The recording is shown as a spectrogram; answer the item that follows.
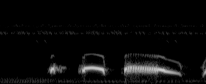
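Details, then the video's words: Lure spotted dove of the Ninh Thuận type calling softly to attract wild doves: a short coo, a rising-falling coo, then a long, slowly descending coo and the start of another, with a constant thin high whine behind. "Cu gáy GÁY GỌI NHẸ NHÀNG kích bổi nhanh nổi, cu gáy mồi đất Ninh Thuận gọi bổi, kích bổi nhanh gáy"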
